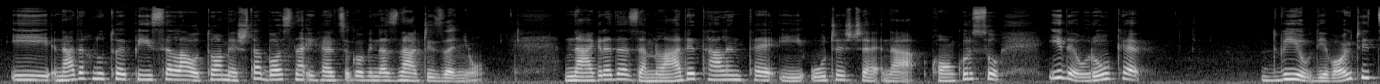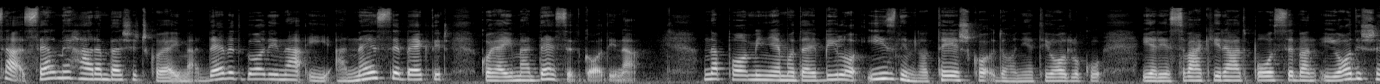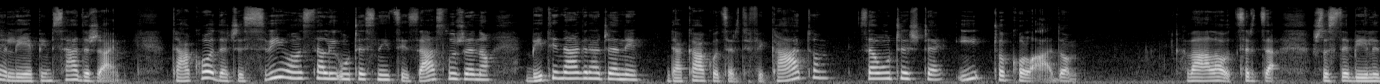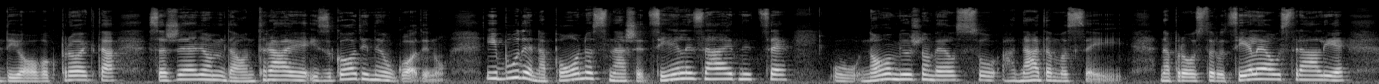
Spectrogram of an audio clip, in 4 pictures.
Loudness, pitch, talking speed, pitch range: -16 LUFS, 200 Hz, 120 wpm, 170-240 Hz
